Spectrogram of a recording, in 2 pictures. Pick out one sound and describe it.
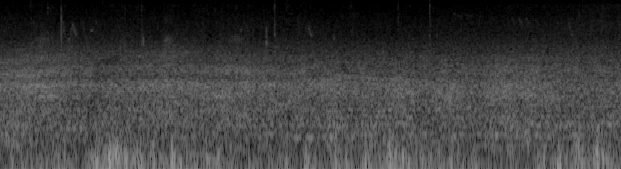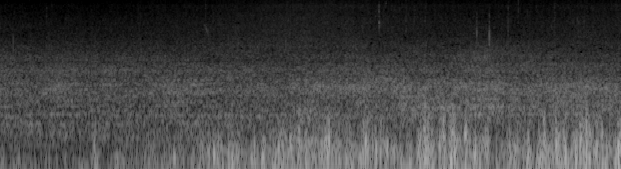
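Wind rumbles and buffets outdoors, growing stronger toward the end.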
